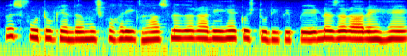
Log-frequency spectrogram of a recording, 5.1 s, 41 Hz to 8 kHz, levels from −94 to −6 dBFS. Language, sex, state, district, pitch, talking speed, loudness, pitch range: Hindi, female, Madhya Pradesh, Bhopal, 215 Hz, 225 wpm, -12 LUFS, 205-225 Hz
